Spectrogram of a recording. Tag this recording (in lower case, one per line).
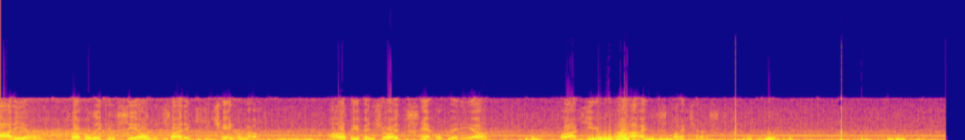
speech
